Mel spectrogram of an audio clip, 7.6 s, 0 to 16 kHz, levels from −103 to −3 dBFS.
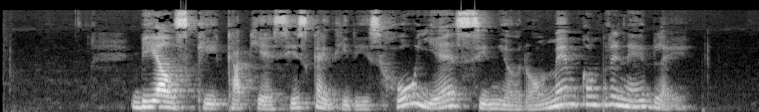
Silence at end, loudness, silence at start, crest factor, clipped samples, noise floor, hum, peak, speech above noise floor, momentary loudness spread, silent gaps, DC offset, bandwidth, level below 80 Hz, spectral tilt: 0.7 s; -18 LUFS; 1.35 s; 22 dB; under 0.1%; -67 dBFS; none; 0 dBFS; 47 dB; 17 LU; none; under 0.1%; 12 kHz; -62 dBFS; -3 dB/octave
